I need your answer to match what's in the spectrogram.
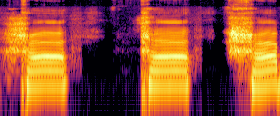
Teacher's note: تو اس کا مخرج حلق کے درمیان والا حصہ ہے تو اس کو حلق کے درمیان والے حصے سے نکالیں گے اور پڑھیں گے حا حا حا پڑھنا ہے ہا نہیں پڑھنا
